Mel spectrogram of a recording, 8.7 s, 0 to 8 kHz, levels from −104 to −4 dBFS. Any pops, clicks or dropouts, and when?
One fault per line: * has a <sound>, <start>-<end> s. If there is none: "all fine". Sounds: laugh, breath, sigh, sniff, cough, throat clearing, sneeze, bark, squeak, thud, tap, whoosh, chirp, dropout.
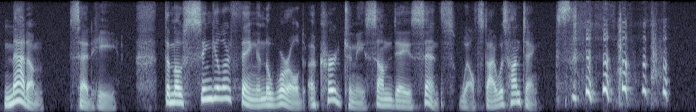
* has a laugh, 6.9-8.4 s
